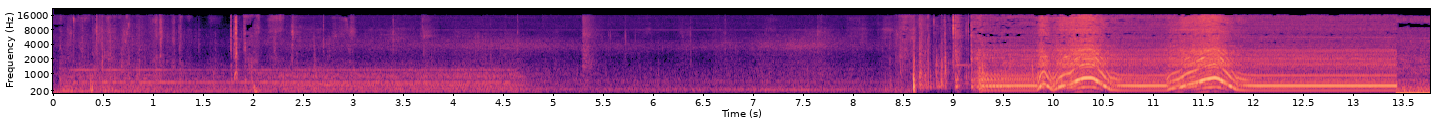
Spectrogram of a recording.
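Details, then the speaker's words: 2015 Volvo V40 1.6 diesel after replacing injector 4 (code P1264), with air possibly in the fuel system so it may run a bit lumpy: steady idle, then two quick rev blips that rise and fall cleanly with no knock or stumble. Normal diesel idle. "just had it running for a few but let's just give it a few revs and just let it settle down"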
